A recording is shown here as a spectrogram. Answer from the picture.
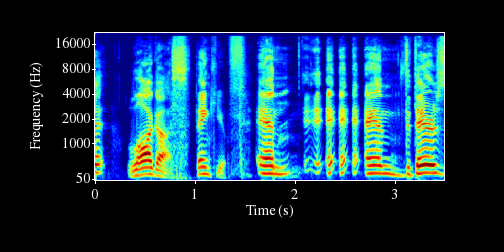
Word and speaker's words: Logos: this idea of l-o-g-o-s how you say it log us thank you and and there's this concept that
